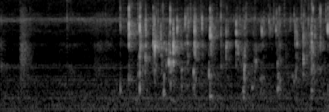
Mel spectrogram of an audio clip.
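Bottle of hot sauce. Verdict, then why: Runny. A bottle of "Don't Touch The Baby" hot sauce from Anderson & Son Pepper Co. is shaken, giving quick, irregular liquid sloshes and drip-like splashes over a steady low hum. The thin, liquid consistency can be heard in the shake. The sauce is more liquidy than usual and contains seed chunks.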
